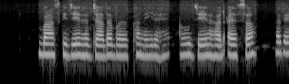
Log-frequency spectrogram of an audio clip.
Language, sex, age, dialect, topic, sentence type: Chhattisgarhi, female, 60-100, Northern/Bhandar, agriculture, statement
